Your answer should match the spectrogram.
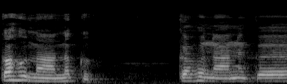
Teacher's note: ਕਹੁ ਹੋੜਾ ਨਹੀਂ ਲਾਉਣਾ ਕਹੁ ਛੇਤੀ ਬੋਲਣਾ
